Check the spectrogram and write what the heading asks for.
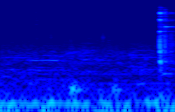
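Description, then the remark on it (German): Low café murmur and rumble at the Gundis in Vienna carry throughout, then a single bright, ringing clink of glass or cutlery rises sharply near the end before fading quickly. “Wir, sitz, wir, sitzen ja, wir sitzen ja im Gundis in Wien im Moment. Übrigens sehr zu empfehlen kulinarisch.”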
